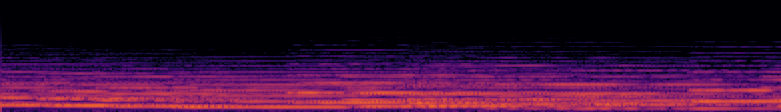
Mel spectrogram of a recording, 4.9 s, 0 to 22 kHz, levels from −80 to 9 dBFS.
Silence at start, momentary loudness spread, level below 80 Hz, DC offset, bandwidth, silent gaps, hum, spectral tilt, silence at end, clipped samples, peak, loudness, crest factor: 0 s; 4 LU; -64 dBFS; under 0.1%; 5.6 kHz; none; none; -10 dB/octave; 0 s; under 0.1%; -14 dBFS; -28 LUFS; 12 dB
